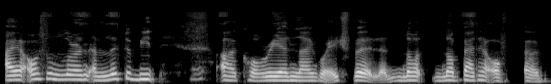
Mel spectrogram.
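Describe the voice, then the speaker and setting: Woman, Cantonese accent, native Cantonese speaker, hesitant broken English, mellow warm tone, dry close sound. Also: mid-range voice, dry recording. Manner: halting, searching for words in simple English. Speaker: exam candidate. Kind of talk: mock speaking exam answers.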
